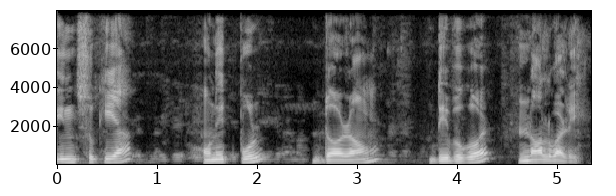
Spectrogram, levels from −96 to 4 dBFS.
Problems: constant background noise, background conversations at intervals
